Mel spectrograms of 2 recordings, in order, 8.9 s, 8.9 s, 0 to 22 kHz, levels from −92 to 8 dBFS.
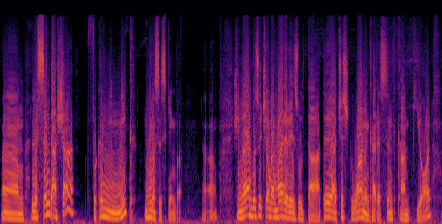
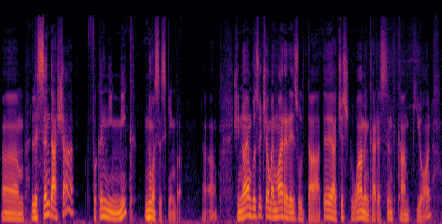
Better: second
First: distortion; heavy; 17% of the sound clipped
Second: none

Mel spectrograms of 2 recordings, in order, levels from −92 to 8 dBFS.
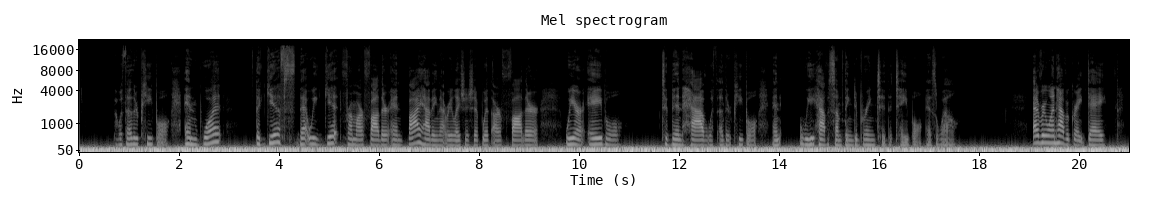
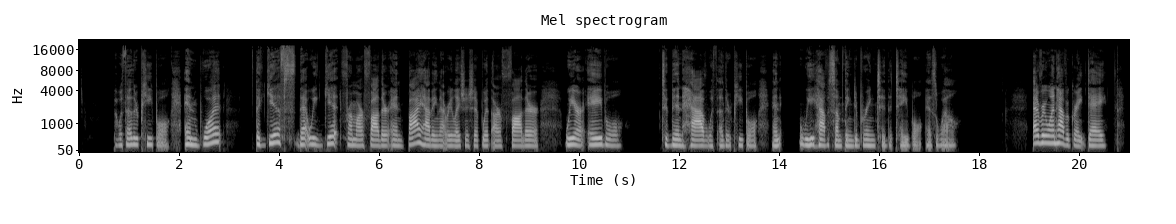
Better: second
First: low rumble; noticeable; throughout; 10 dB below the speech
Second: none

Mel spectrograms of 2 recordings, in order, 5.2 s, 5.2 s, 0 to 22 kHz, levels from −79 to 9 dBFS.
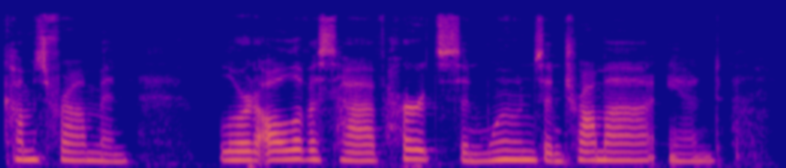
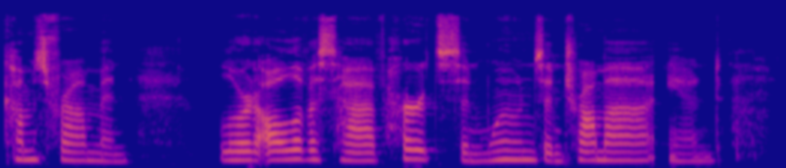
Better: first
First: none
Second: thin; somewhat; fading below 800 Hz

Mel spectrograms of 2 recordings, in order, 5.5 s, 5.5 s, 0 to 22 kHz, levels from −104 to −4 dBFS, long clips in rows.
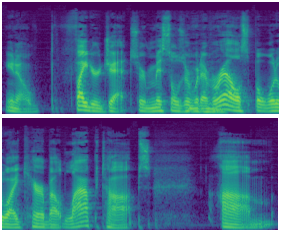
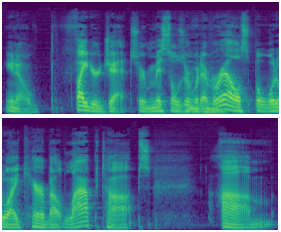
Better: neither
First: none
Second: none

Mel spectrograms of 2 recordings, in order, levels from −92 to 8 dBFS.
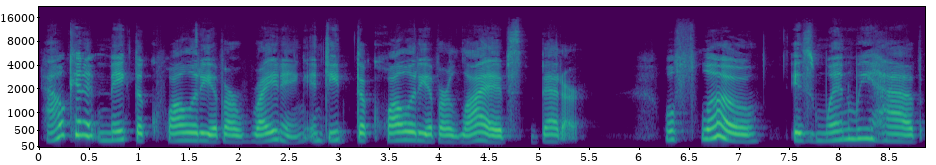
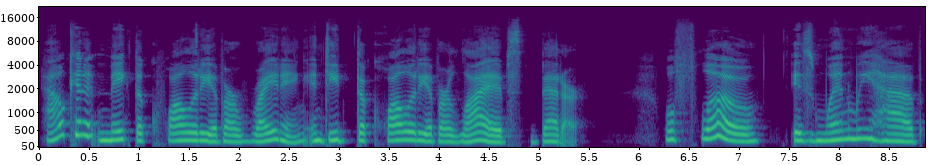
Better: second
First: thin; somewhat; fading below 300 Hz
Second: none

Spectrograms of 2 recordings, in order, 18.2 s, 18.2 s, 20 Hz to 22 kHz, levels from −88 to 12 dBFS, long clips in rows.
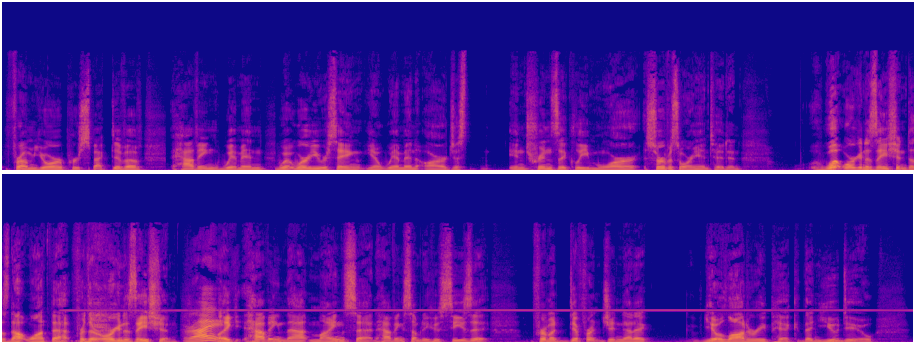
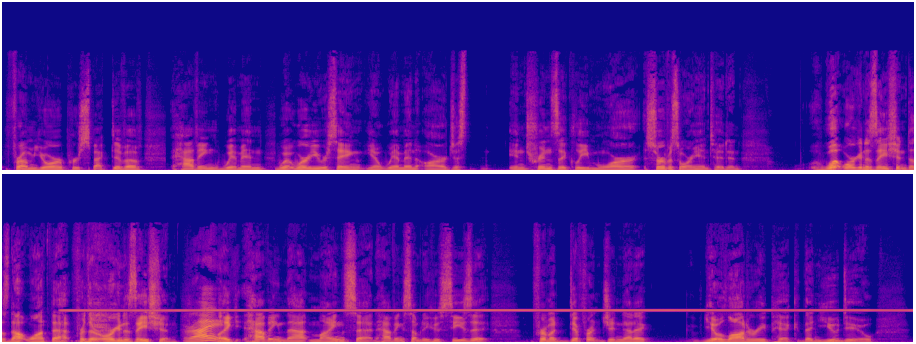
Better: first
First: high-pitched whine; faint; from 9.5 s on; 4 kHz, 20 dB below the speech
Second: high-pitched whine; loud; from 9.5 s on; 4 kHz, 7 dB below the speech

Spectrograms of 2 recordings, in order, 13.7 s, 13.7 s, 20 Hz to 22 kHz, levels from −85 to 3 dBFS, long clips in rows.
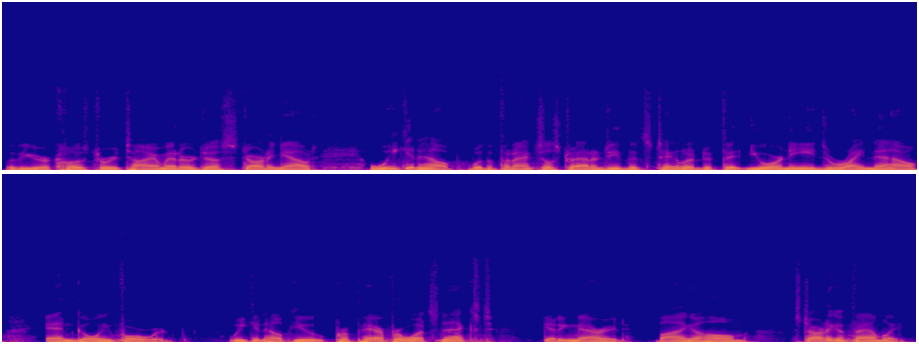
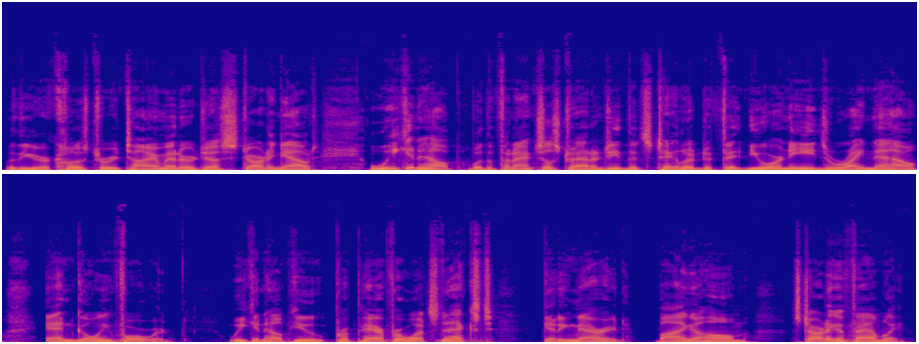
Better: second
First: muffled; very; fading above 2 kHz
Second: none

